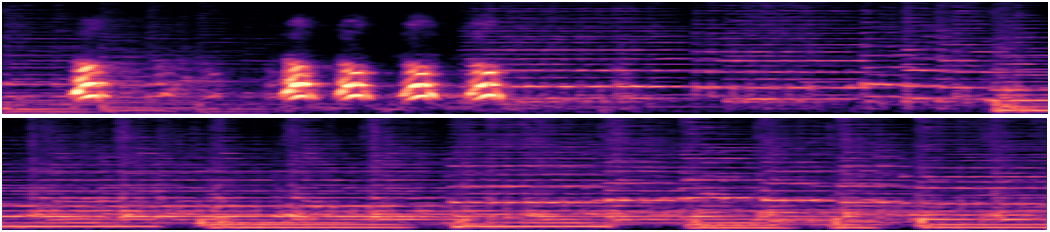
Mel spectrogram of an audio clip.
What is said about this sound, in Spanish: Al vernos nos hace saber su alegría, expresándola con ladridos sueltos nos mueve la cola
